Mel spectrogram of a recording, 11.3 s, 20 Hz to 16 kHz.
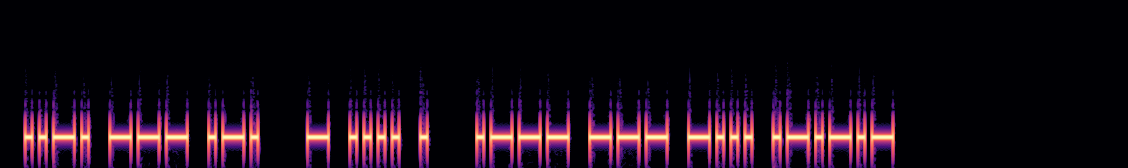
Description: Morse code, heard as a keyed tone, about 17 wpm, 700 Hz. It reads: FOR THE JOB.
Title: Sentences from Top 1600 Words 17wpm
